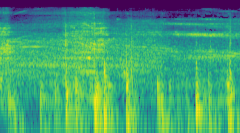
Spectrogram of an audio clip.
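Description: Hammer blows knock on wood nearby, outdoors.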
